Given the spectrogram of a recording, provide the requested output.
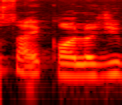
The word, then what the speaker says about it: psychology: इसको हम पढ़ेंगे फिजियोलॉजी नहीं पढ़ेंगे हम इसको साइकोलॉजी पढ़ेंगे ठीक है ना साइकोलॉजी नफ्स यात ठीक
